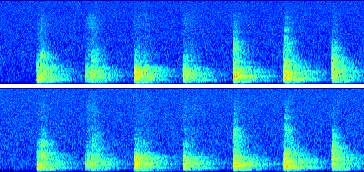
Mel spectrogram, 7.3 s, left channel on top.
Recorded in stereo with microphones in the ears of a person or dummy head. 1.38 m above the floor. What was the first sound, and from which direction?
Footsteps, 30° left (ahead or behind).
